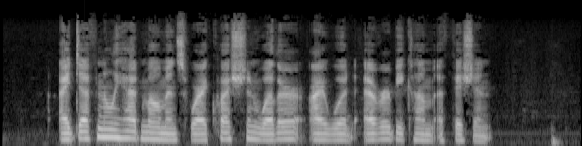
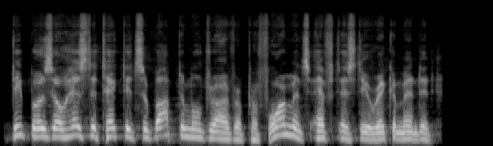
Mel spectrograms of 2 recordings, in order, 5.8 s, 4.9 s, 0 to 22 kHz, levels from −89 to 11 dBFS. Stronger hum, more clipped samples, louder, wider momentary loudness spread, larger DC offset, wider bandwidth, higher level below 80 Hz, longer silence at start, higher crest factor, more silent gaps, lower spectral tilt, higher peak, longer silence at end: neither; neither; first, -17 LUFS vs -20 LUFS; about the same, 6 LU vs 4 LU; neither; about the same, 16 kHz vs 16 kHz; first, -52 dBFS vs -70 dBFS; first, 0.6 s vs 0.15 s; about the same, 20 dB vs 16 dB; neither; second, -4 dB/octave vs -6 dB/octave; first, 0 dBFS vs -4 dBFS; second, 0.25 s vs 0.6 s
